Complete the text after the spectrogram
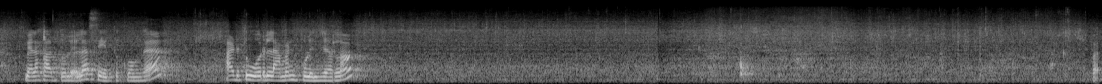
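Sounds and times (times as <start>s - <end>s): food sizzling in a pot: 0.0s - 11.0s
spatula stirring: 6.8s - 10.9s.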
